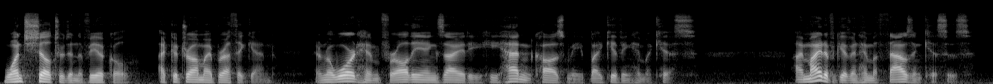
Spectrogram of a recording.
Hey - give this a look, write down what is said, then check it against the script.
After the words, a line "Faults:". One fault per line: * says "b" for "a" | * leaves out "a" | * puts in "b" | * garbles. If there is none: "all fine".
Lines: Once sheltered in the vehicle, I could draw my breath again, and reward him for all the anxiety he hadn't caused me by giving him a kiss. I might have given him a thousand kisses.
Once sheltered in the vehicle, I could draw my breath again, and reward him for all the anxiety he hadn't caused me by giving him a kiss. I might have given him a thousand kisses.
Faults:
all fine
